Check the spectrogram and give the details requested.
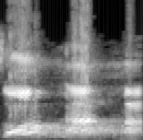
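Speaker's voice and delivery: very slow, each syllable drawn out; broken into syllables. Shown as a demonstration. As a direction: sound it out piece by piece. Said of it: "ভেঙে ভেঙে".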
